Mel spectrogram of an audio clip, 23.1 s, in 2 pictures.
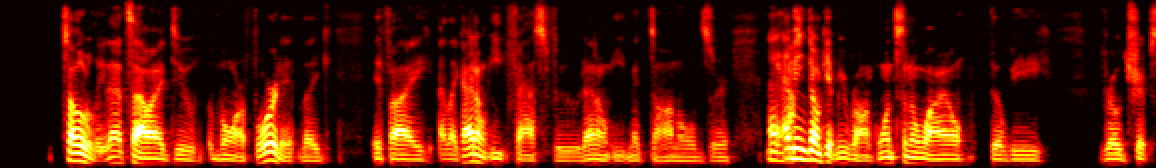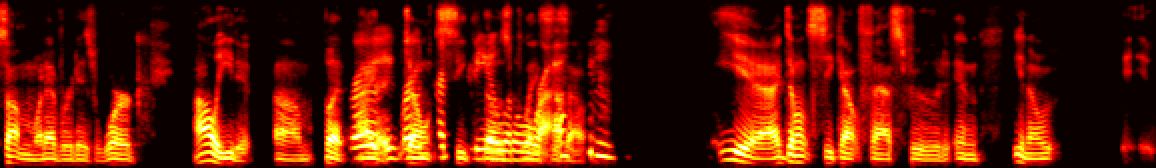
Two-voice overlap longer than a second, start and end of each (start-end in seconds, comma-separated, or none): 15.1-17.3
